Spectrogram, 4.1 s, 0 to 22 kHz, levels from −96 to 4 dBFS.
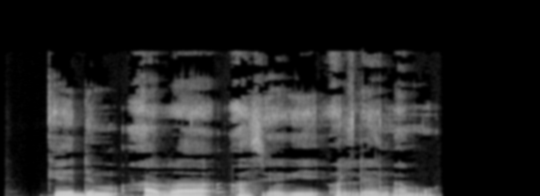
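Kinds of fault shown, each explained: No faults are heard in this speech clip. Near the end the level eases down in a smooth fade-out, with no click or hard edge.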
